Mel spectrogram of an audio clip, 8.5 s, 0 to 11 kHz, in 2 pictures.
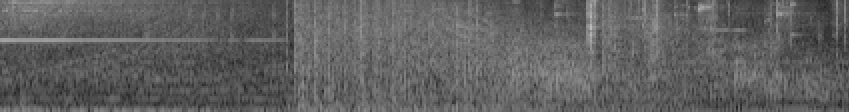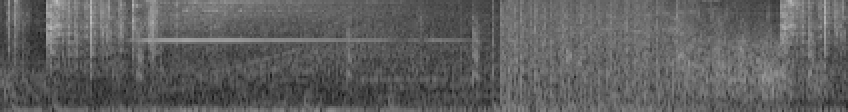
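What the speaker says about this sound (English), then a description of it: "you hold down the trigger, let it go, and it fires out all the bullets" A legendary gun in Borderlands 3 fires repeated rapid bursts, each a dense clatter of shots with metallic ringing and brief pauses between volleys, loud and close.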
